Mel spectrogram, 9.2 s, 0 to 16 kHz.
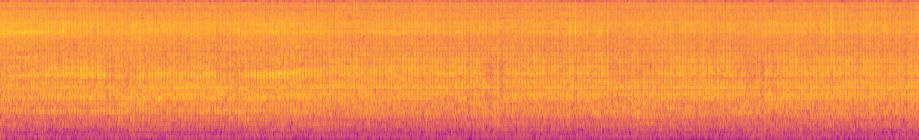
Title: My Honda is making a rattling noise, what could be the issue? #mechanic #2015HondaCRV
